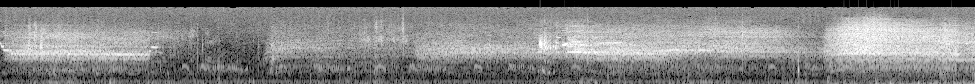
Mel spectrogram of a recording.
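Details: A crowd of White-backed Vultures and a Lappet-faced Vulture feed at a bull elephant carcass near a road in the African bush. Bursts of hoarse, hissing cackles come in waves, with quieter gaps and a loud harsh surge near the end.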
